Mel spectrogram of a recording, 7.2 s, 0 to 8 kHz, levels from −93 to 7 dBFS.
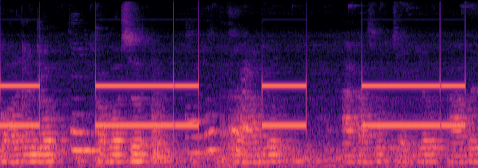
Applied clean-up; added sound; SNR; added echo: none; Telephone; -1 dB; reverberation time 2.2 s.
